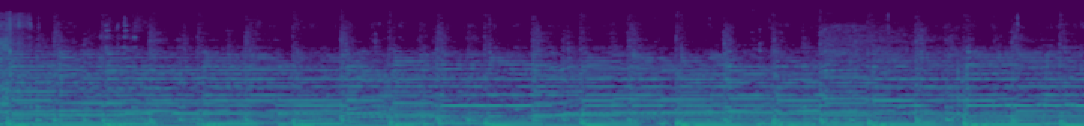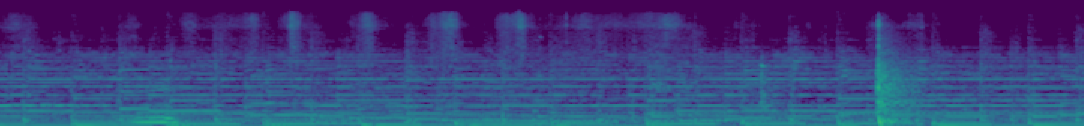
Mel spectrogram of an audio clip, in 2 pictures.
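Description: Background music with a steady beat, and a single sharp knock near the end.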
